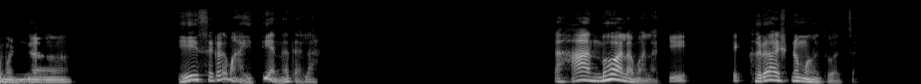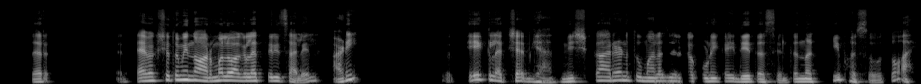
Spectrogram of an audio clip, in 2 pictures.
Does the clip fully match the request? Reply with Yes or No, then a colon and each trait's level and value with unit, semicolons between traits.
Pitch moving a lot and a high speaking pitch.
No: wide, 7.2 semitones; medium, 145 Hz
